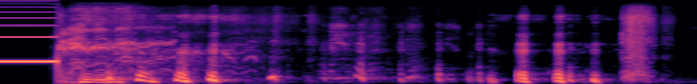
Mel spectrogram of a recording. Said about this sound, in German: Ich sag's jetzt schon mal, ich piep es weg. Jedes Mal, also für die Hörer, ich bin für die Technik zuständig. Ich werde es wegpiepen,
